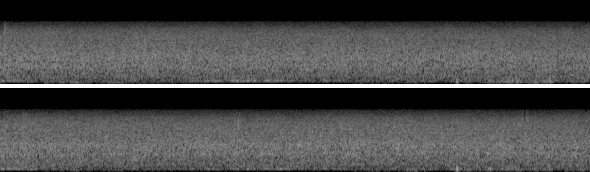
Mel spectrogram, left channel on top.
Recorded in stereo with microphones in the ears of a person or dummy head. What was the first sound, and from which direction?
Only background noise.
